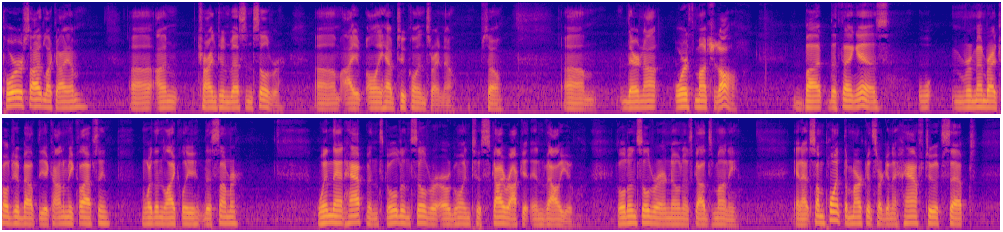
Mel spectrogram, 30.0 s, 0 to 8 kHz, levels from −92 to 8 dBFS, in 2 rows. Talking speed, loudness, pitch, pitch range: 155 wpm, -19 LUFS, 120 Hz, 110-125 Hz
